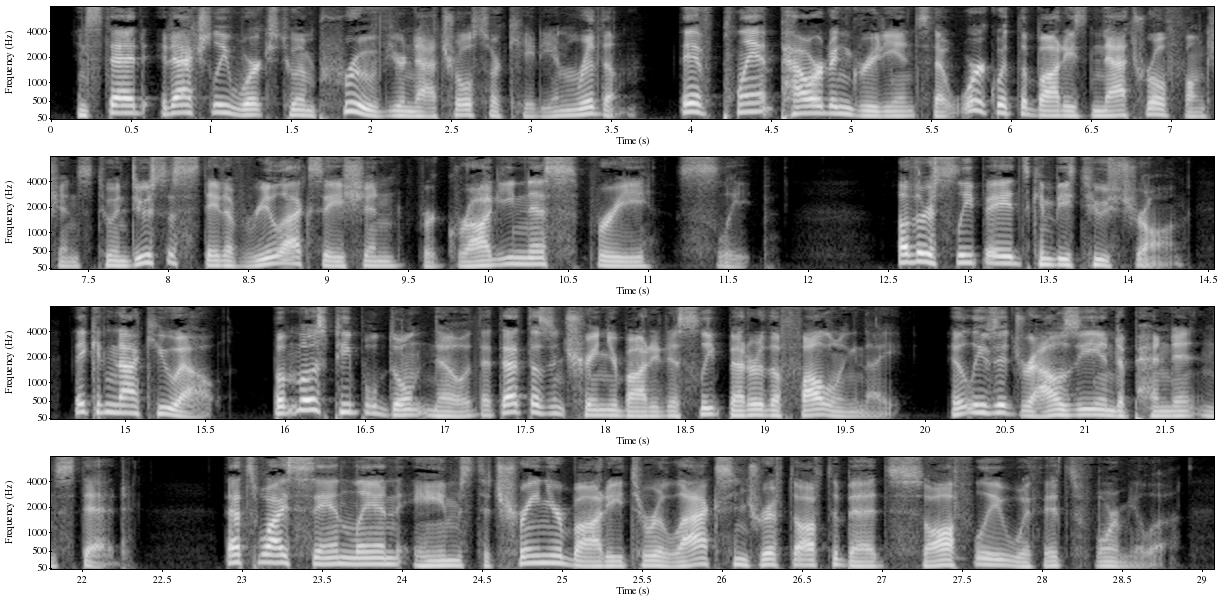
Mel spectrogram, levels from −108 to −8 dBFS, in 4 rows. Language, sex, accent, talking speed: English, male, American, 175 wpm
